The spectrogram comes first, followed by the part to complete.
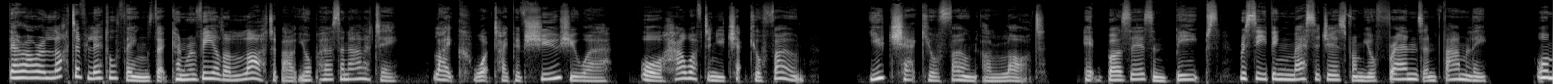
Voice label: explainer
